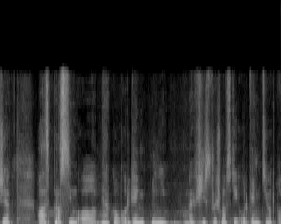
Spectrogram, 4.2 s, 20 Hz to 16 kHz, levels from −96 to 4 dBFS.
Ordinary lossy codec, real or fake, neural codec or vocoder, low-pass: AAC, 64 kbps; fake; codec, 24 kHz, 1.5 kbps, HILCodec; 10.8 kHz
